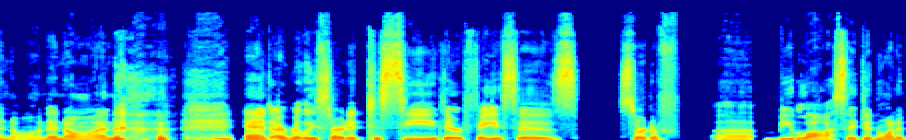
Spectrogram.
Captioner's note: laughter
